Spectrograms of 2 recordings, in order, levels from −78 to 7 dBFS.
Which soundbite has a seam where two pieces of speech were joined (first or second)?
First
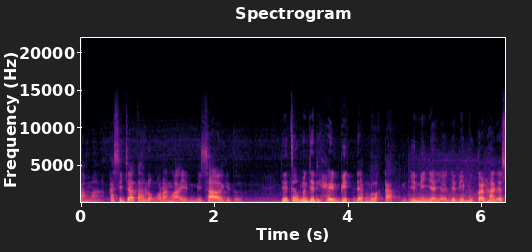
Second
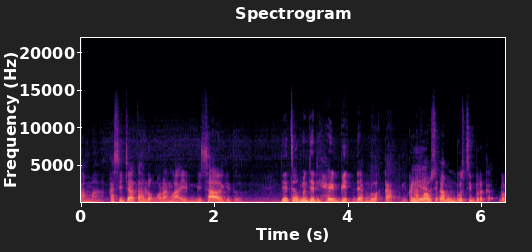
second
